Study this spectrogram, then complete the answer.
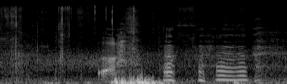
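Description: A shovel digs into soil with a dull thud.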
